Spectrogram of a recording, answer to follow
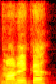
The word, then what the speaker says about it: Monika: with Monika Sattler do I have your name pronounced right Monica okay okay good very good you've got a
